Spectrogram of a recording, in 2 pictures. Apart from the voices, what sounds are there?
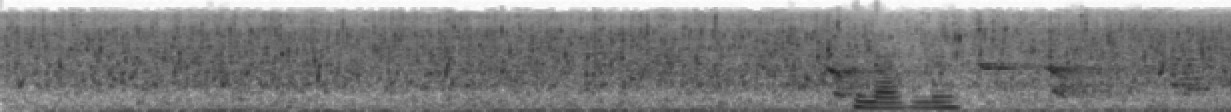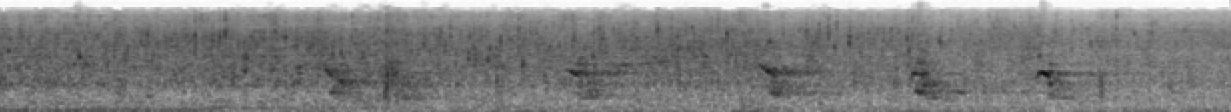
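flowing stream water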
